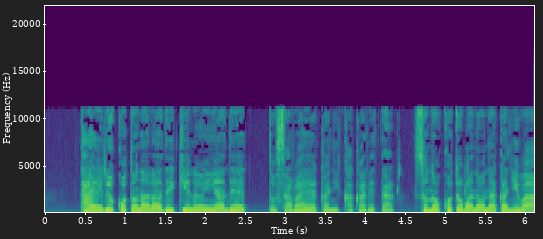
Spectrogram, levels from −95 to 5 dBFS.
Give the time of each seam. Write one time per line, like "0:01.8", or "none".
0:04.5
